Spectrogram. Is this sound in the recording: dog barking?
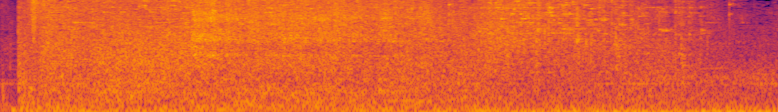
no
